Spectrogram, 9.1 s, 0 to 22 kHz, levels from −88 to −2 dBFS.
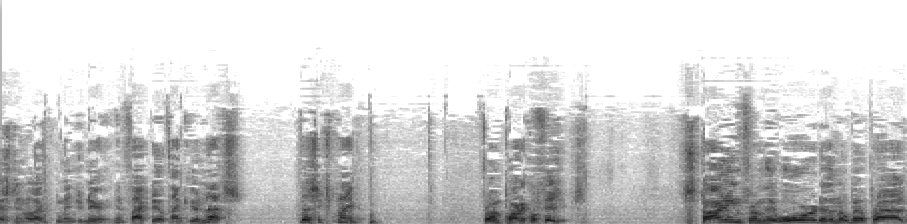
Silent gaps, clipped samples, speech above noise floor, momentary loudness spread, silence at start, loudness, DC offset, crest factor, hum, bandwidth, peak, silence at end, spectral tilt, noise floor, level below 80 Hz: none; under 0.1%; 31 dB; 12 LU; 0 s; -17 LUFS; under 0.1%; 16 dB; none; 14 kHz; -2 dBFS; 0 s; -3 dB/octave; -48 dBFS; -52 dBFS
